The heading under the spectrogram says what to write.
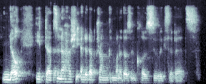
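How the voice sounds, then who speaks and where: An actor playing a production office employee talking on the phone in a matter-of-fact way. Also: male voice, fairly low pitch, moderate pace, darkish tone, natural voice. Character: production company employee named Guy answering phone.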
